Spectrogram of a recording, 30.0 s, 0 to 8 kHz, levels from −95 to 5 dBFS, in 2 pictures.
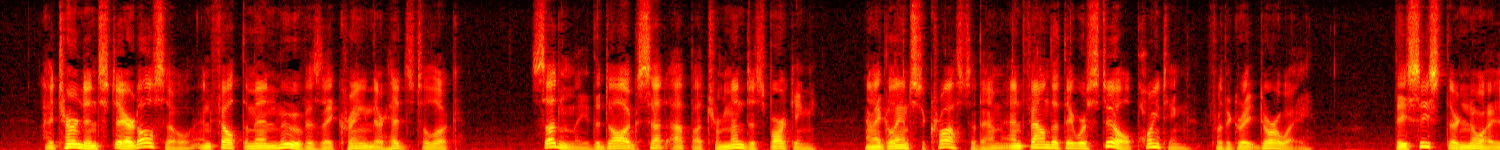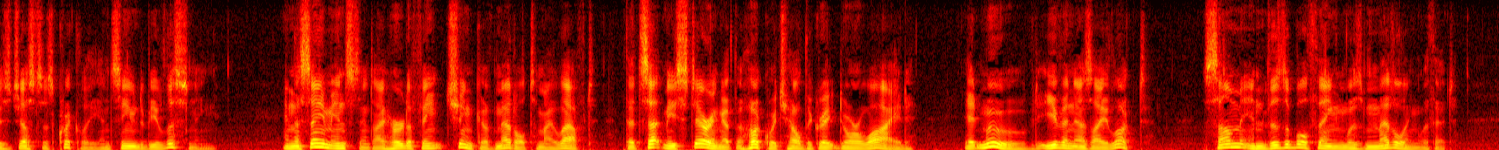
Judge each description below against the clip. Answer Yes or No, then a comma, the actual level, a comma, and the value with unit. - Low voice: Yes, low, 115 Hz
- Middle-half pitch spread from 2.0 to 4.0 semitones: No, wide, 5.5 semitones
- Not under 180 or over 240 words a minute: Yes, average, 185 wpm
